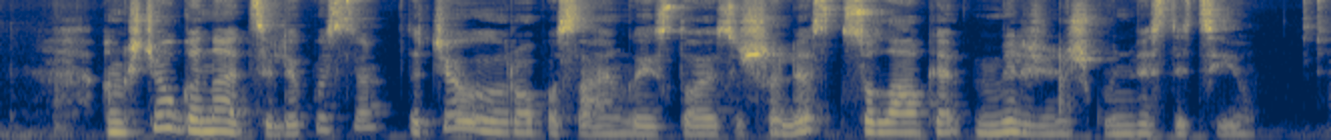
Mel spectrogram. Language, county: Lithuanian, Kaunas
